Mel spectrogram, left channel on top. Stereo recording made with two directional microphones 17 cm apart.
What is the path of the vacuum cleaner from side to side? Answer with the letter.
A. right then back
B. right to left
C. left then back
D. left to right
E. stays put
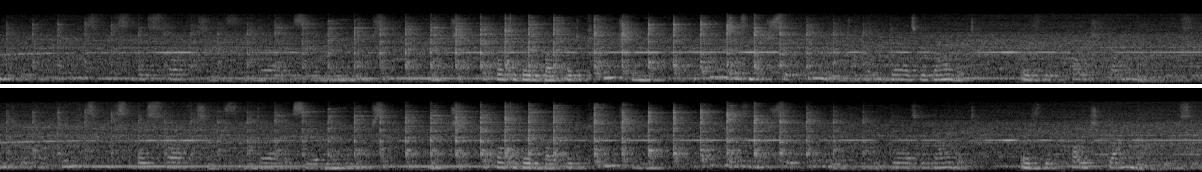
C.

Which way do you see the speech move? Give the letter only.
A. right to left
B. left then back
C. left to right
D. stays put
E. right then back
B.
